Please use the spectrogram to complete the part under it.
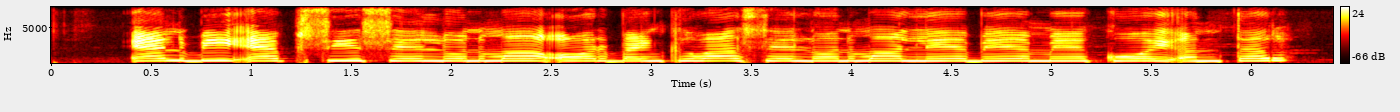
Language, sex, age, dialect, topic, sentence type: Magahi, female, 25-30, Western, banking, question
